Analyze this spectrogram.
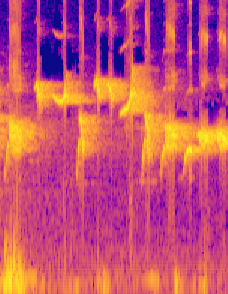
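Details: White-rumped shama, a kept songbird, singing sharp material meant to provoke rival birds: loud clear whistled phrases, some slurred and rising, repeated steadily, with a brief low thump at the start.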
